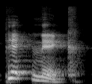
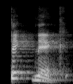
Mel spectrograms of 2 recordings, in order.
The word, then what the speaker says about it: picnic: Prepare a picnic. Aqui você não fala pic-nic, né? Você vai falar picnic, picnic. Esse C praticamente não é pronunciado, é picnic, picnic.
